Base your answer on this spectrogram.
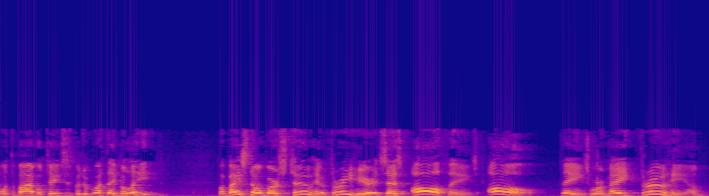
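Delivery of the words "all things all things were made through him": slow preacher's emphasis on All things; emphatic repetition. Acted. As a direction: hammer the word All, then draw the line out slowly. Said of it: "to be even more emphatic".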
